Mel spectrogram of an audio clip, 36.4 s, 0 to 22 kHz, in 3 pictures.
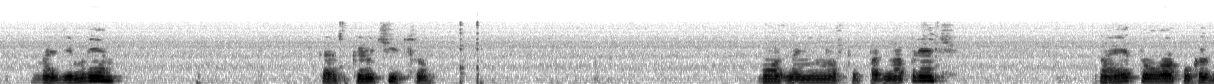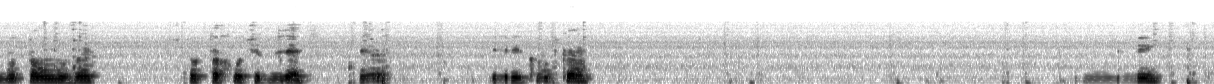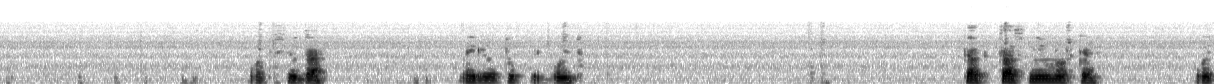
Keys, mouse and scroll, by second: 4.5 click, 5.7 KP_1, 7.7 r, 11.0 g, 13.0 middle click, 13.0 scroll up 1, 14.8 r, 16.0 middle click, 16.8 r, 18.0-19.3 middle drag, 19.6-21.1 middle drag, 21.3 r, 22.7 g, 23.9-25.7 middle drag, 26.1 g, 28.3 g, 32.3 click, 34.3-36.4 drag.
